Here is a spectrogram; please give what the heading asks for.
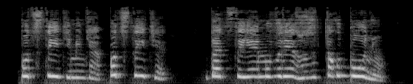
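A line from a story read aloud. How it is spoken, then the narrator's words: Squeaky female voice. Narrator (Russian): пищал кто-то женским голосом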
